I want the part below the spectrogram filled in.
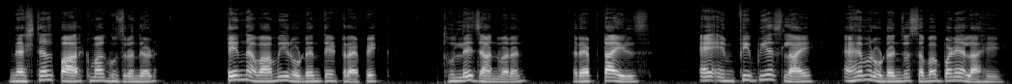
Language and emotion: Sindhi, neutral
